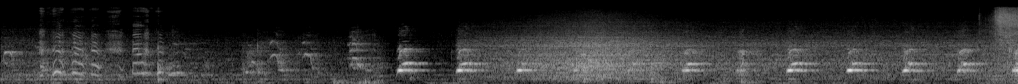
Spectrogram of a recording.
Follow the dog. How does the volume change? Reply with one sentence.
The volume of the dog goes up.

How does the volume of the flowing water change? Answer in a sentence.
The loudness of the flowing water goes down.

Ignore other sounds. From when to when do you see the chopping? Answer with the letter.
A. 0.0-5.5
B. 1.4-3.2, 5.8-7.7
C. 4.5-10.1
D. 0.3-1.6
B.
